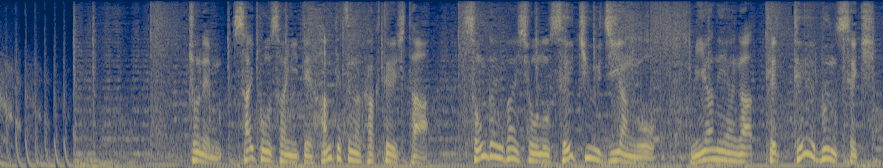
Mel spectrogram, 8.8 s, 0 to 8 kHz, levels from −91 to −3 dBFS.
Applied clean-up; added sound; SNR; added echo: none; none; none; none.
